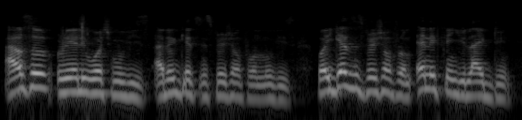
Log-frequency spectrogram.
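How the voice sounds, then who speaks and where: Guy teaching copywriting on a video call, talks really fast, warm low-key tone, kinda dull audio. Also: animated. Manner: fast, repeats phrases. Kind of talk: online class Q&A.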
